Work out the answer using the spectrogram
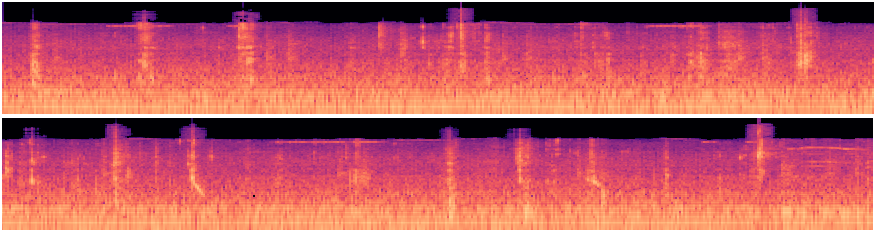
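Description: Close-up chewing of crispy fried snacks: irregular sharp crunches and mouth clicks, many in a row, over a steady low hum.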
